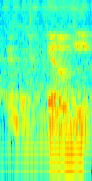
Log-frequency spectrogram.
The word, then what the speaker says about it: Elohim: Elohim.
